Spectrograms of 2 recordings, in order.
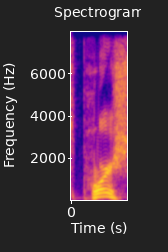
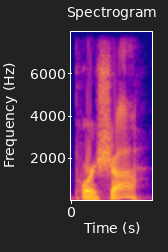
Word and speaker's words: Porsche: yeah um oh in in Brazil it's Porsche not porsa interesting in Brazil that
